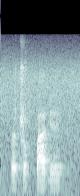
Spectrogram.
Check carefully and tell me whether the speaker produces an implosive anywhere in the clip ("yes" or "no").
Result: yes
